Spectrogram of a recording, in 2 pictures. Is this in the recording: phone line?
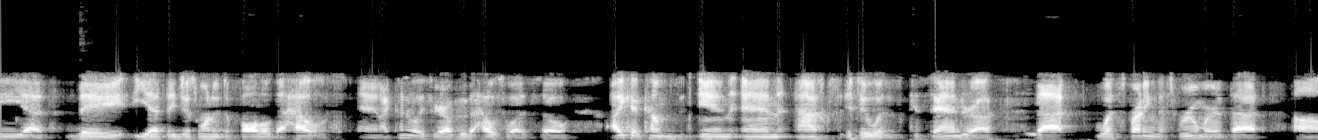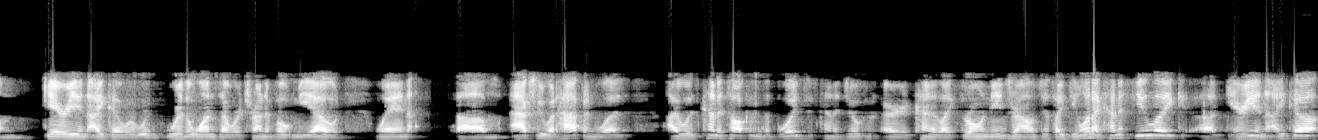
yes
